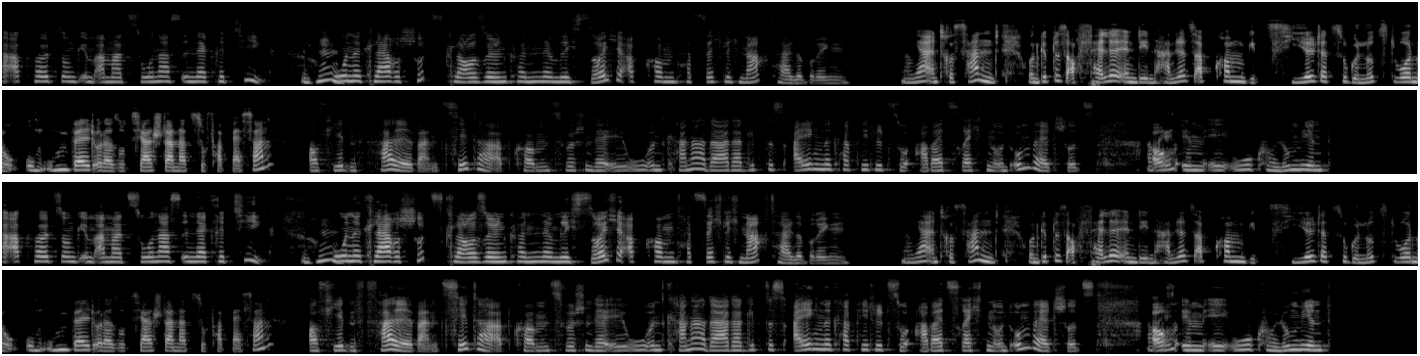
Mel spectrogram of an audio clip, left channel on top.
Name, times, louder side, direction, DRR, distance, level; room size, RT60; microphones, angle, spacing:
voice 1, 0.0-2.6 2.9-3.0 3.3-8.5 17.2-27.5, right 3 dB, 85° right, 2.4 m, -32 dB
voice 2, 3.0-3.4 9.0-16.9 25.8-25.9, left 3 dB, 60° left, 1.3 m, -30 dB
head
